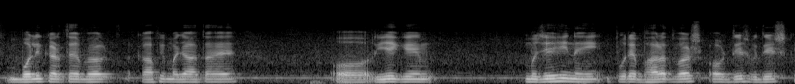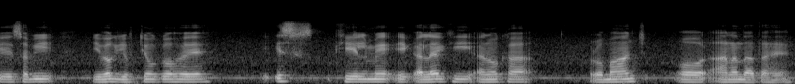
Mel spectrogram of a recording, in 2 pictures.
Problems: constant background noise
